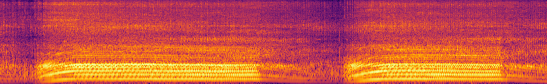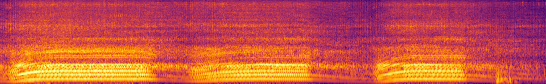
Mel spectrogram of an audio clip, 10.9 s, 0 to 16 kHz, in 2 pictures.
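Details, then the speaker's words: Husqvarna 123HD60 hedge trimmer, long unused, after fitting a new carburetor diaphragm: five clean throttle blips, each rising smoothly to a steady high whine and falling back to idle without stumbling; it runs healthy. "So, for a machine that wasn't running, Ben gave me a new diaphragm, probably cost me about 15p. I've now got a nice Husqvarna hedge trimmer. Turn it on. Nice, man."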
